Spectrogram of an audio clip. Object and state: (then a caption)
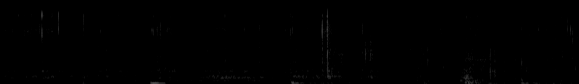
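Sequin fabric pillow being scratched. Fingernails scratch and brush across the surface of a reversible blue and silver sequin pillow, making a quiet, bright, crackling rasp like a soft sizzle, broken by sharp little clicks as the sequins flip. At the end, hands grip the edges of the pillow.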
